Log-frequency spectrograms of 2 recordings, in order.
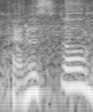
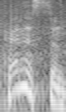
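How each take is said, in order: First: The last syllable sounds like the word stone. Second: The last syllable is a weak, short 'stun'.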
